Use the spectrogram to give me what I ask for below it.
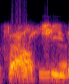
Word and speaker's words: Fauci: Fauci. – Dr. Fauci.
